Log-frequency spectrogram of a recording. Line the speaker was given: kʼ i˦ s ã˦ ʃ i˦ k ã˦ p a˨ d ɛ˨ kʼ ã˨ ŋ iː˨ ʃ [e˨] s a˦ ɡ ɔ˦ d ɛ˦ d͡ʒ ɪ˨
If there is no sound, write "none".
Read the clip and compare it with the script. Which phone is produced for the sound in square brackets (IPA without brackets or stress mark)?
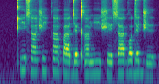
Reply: e˨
